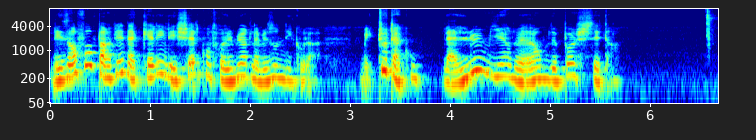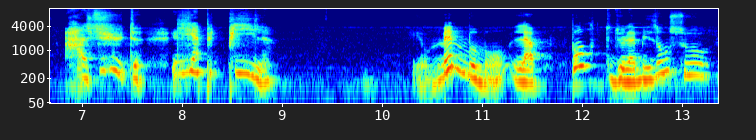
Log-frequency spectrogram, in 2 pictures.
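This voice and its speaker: A woman narrating a children's audiobook in a lively, expressive storybook style. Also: mid-range voice, a little fast, husky. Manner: lively, expressive read-aloud.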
